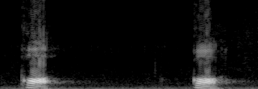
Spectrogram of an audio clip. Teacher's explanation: The letter qaf, it is a throat production, the upper throat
